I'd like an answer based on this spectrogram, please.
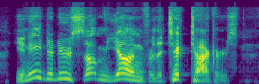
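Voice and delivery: put-on old man voice, very high pitched. Retelling what DJ once asked: imitating DJ as an old man. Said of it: "my voice in your head is an old man".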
